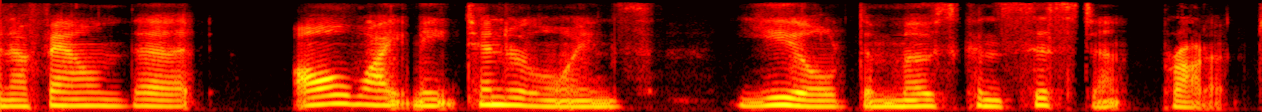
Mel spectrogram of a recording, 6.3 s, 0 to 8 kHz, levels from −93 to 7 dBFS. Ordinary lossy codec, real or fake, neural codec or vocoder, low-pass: AAC, 32 kbps; real; none; 7.2 kHz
